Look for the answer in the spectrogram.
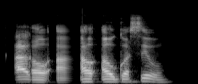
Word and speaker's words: Alguacil: Alguacil. – Alguacil.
